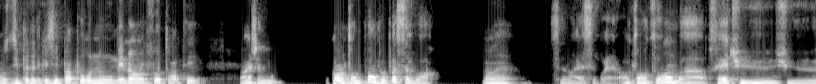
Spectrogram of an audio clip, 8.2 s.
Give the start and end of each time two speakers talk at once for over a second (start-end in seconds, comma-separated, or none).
none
